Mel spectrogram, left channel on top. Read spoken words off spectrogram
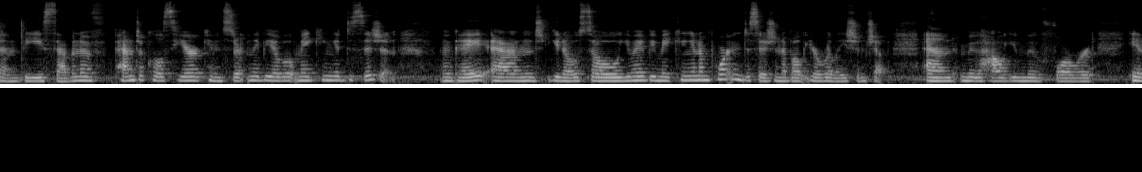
The 7 of Pentacles here can certainly be about making a decision. Okay, and so you may be making an important decision about your relationship and how you move forward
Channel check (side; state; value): right; silent; 57 dB below the other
